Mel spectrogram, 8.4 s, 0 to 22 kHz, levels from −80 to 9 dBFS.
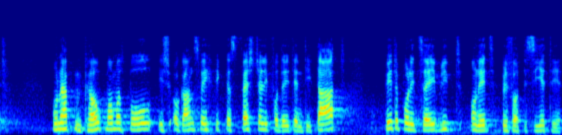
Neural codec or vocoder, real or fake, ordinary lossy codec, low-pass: codec, 16 kHz, 0.4 kbps, LongCat-Audio-Codec; fake; none; 7.2 kHz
